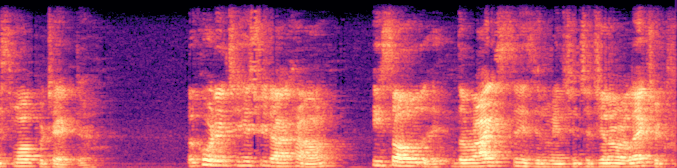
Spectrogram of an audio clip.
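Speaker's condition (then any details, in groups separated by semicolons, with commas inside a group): No condition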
